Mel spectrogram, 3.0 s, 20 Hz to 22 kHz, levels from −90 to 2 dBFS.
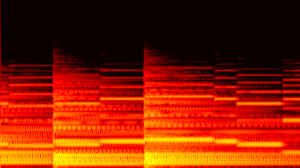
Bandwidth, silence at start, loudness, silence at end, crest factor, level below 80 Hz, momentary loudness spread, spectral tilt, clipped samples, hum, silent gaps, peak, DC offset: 5.2 kHz; 0 s; -24 LUFS; 0 s; 16 dB; -48 dBFS; 8 LU; -10 dB/octave; under 0.1%; none; none; -8 dBFS; under 0.1%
